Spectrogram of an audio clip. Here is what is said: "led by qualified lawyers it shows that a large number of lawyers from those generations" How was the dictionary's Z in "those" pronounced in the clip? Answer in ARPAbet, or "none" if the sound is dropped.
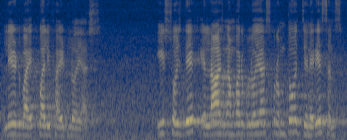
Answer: none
